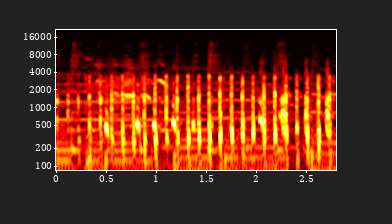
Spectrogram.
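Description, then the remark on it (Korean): A person imitates a rescue helicopter with their voice in an impression contest on Park Myung-soo's radio show, making a fast, steady chopping pulse of rotor beats that runs loud throughout, with no other talking. “구조를 하러 가는 헬기인데 아, 구조를 한번 해보겠습니다.”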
